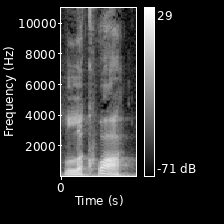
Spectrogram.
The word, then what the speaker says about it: LaCroix: Oddly enough, so I also thought that LaCroix was pronounced LaCroix because it's got all of those extra letters in it, so I figured that it was French. But in fact, LaCroix is made in America by the St. Croix River, which is spelled C-R-O-I-X, and is pronounced Croix. So, yep, it's American, it's not French. And they say on the website, it says right there, it's pronounced LaCroix, like enjoy, apparently.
